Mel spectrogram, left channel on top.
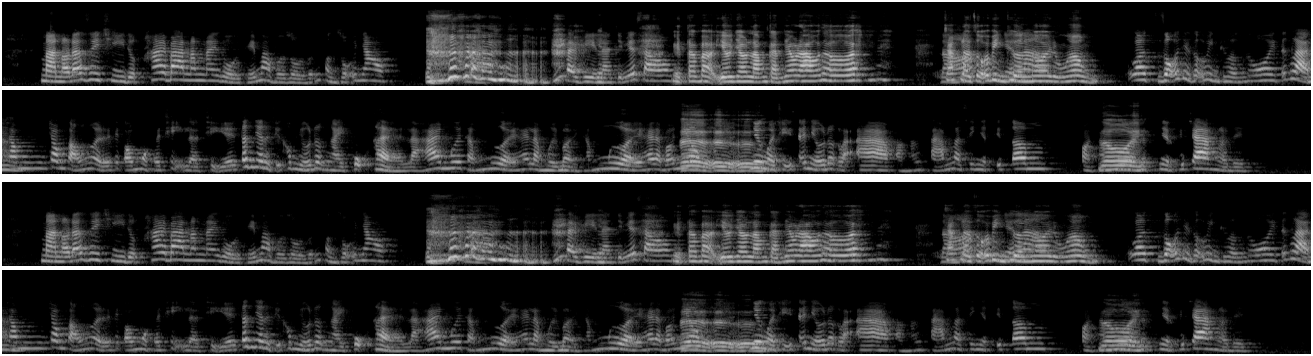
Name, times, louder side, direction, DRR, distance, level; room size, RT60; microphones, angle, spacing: voice 1, 0.4-3.9 4.6-4.9 5.6-6.8 9.3-9.7 10.0-10.5 11.3-20.1 20.6-23.5 23.9-25.5, left 3 dB, 25° left, 0.9 m, -29 dB
voice 2, 4.2-5.7 5.9-6.0 6.4-11.0 13.0-13.3 19.9-20.7 24.1-24.5, left 3 dB, 70° left, 1.1 m, -23 dB
28.5 x 9.7 x 2.8 m
head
